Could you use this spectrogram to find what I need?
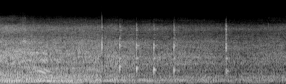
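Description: A metal can clinks and taps.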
